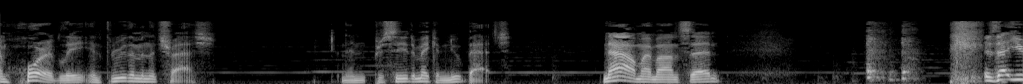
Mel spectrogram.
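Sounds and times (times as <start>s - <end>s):
speech: 0.0s - 2.2s, 3.3s - 5.2s, 6.0s - 7.3s, 9.8s - 10.2s
harsh coughs: 8.6s - 9.8s.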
